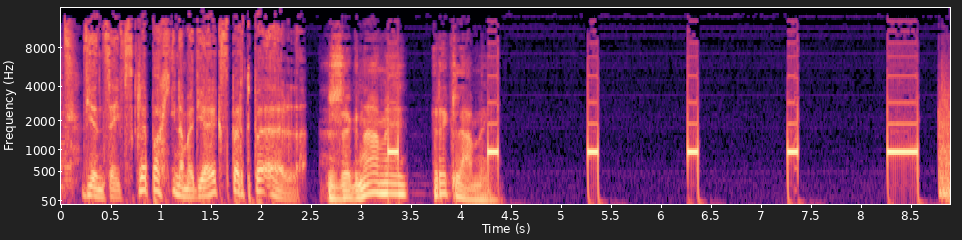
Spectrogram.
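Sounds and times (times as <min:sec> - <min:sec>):
speech: 0:00.2 - 0:04.4
hourly time signal beeps on Polish Radio's Program Three: 0:08.3 - 0:08.7.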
